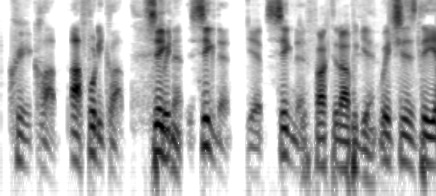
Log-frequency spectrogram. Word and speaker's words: Cygnet: the the so i could never get the pronunciation right but the sign at cricket club uh footy club cygnet yep cygnus it up again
